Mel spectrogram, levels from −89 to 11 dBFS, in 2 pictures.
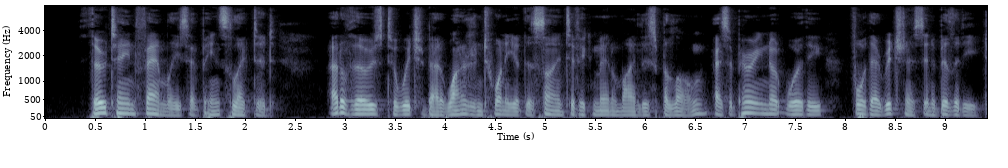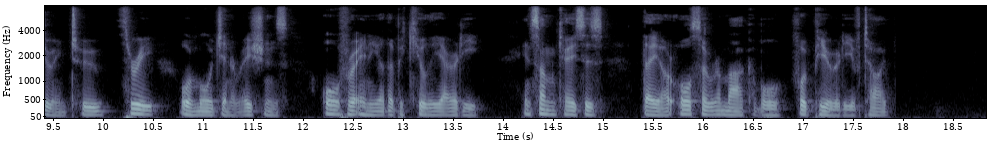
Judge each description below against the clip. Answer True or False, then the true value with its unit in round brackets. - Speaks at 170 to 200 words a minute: False (155 wpm)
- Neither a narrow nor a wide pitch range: True (3.4 semitones)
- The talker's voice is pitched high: False (100 Hz)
